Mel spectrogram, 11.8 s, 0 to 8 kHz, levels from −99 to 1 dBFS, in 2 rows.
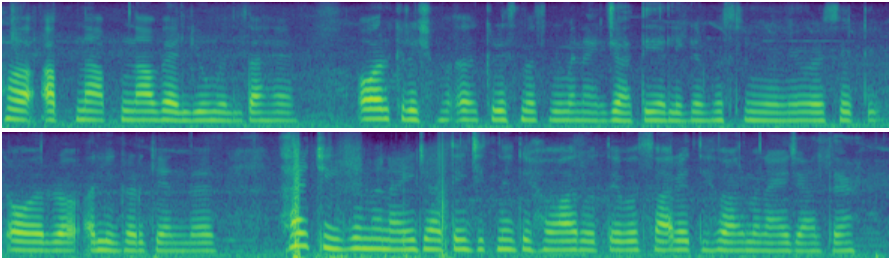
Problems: constant background noise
